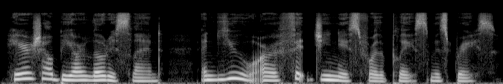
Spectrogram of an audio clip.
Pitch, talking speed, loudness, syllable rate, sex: 195 Hz, 200 wpm, -16 LUFS, 5.0 syllables/s, female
